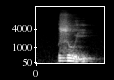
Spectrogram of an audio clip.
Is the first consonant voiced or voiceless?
voiced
